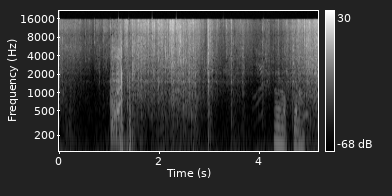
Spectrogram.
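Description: Dry leaves rustle as a hand brushes through them.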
